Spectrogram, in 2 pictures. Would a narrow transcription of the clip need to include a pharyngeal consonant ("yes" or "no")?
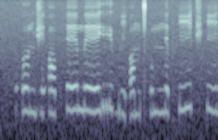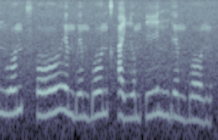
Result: no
